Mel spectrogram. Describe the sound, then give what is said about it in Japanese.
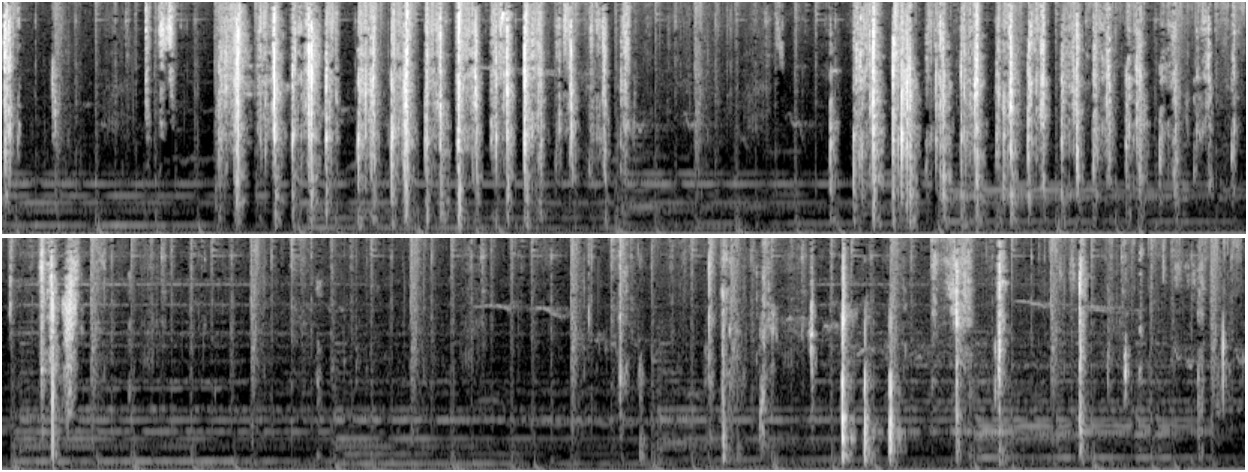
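Tarot cards being shuffled: several bursts of rapid, crisp papery riffling and clicking, separated by quieter stretches with a low steady hum underneath. “カードシャッフルしております。”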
